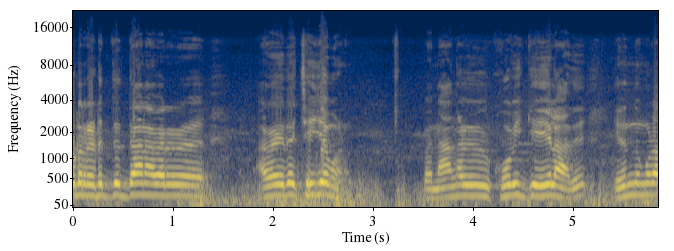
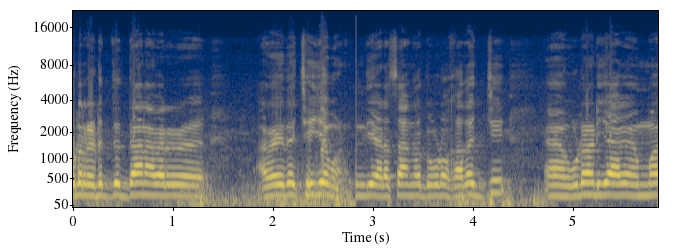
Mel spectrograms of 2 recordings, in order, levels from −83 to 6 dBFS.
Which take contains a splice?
second; 1 cut; at 2.9 s

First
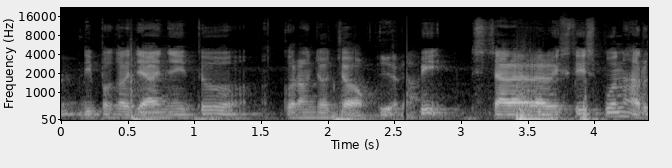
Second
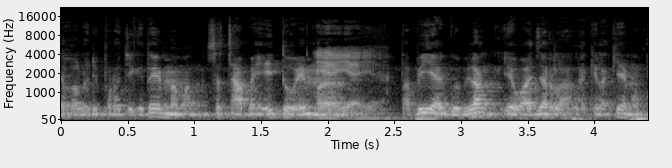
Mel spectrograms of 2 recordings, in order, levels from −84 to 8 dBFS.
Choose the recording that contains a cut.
first; 1 cut; at 2.6 s

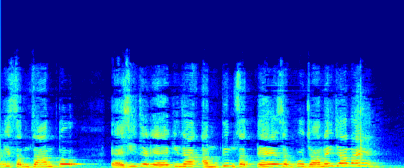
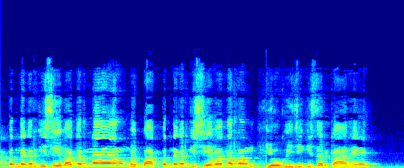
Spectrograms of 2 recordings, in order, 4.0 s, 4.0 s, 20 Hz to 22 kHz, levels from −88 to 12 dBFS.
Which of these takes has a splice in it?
second; 1 cut; at 2.6 s

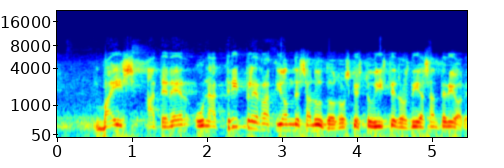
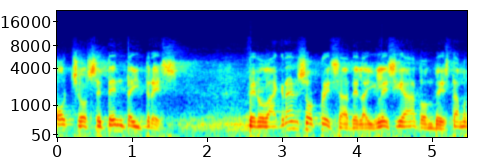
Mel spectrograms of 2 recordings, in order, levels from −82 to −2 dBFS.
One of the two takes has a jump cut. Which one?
first; 1 cut; at 1.1 s

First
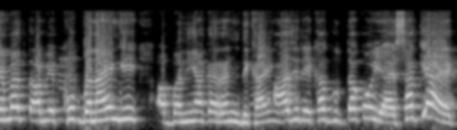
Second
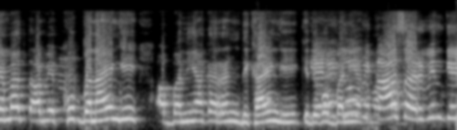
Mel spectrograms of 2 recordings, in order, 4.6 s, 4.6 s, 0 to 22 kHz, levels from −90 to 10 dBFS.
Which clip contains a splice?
first; 1 cut; at 2.7 s

